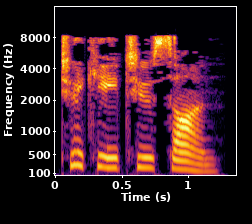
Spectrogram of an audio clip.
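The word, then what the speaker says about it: Touki Toussaint: Correct pronunciation. Tuki Toussaint.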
